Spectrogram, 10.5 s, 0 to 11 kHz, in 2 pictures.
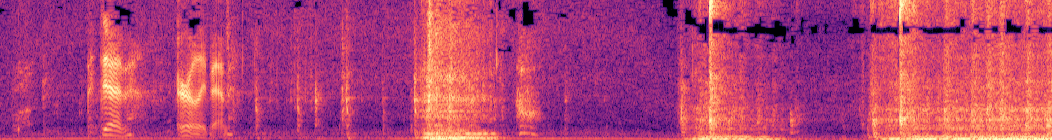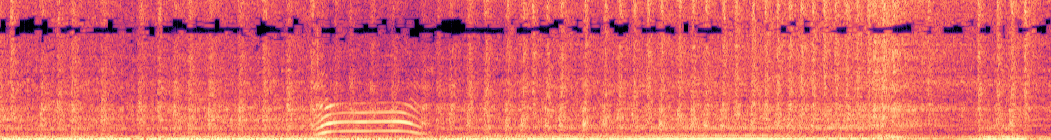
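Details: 1978 Yamaha RD400 two-stroke, unstarted since 1993 barn find, after carb cleaning and tank rust removal: several crank attempts, then catches into a busy crackly run with a quick rev; starts and runs.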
